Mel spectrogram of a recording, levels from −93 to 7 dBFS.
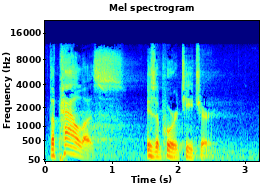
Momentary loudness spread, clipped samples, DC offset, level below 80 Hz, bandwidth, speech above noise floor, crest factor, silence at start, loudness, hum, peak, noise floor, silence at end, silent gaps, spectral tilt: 15 LU; under 0.1%; under 0.1%; -48 dBFS; 12.5 kHz; 27 dB; 20 dB; 0.05 s; -20 LUFS; none; 0 dBFS; -46 dBFS; 0.6 s; none; -4 dB/octave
